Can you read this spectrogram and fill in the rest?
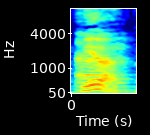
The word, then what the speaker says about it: Muir: Willa, it's not Moore. Moore is like frankincense of Moore. Okay. Take two. So, in the Willa and Edwin Muir translation...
